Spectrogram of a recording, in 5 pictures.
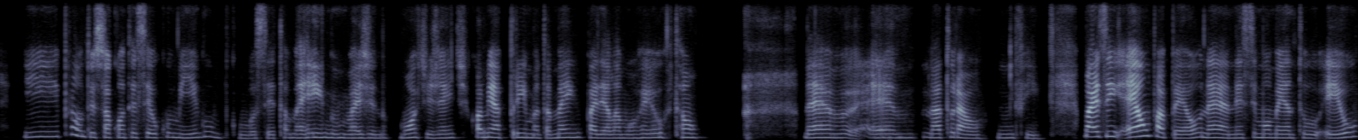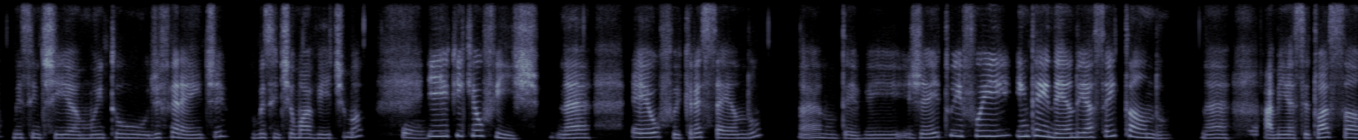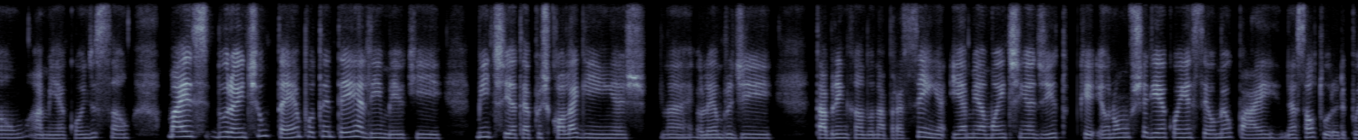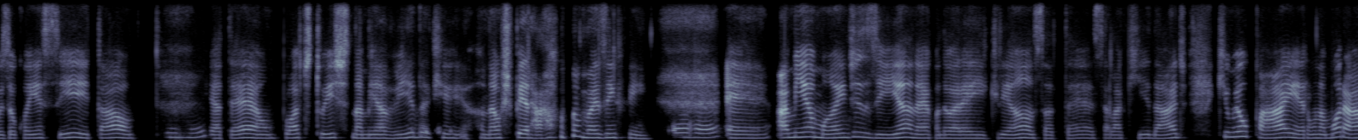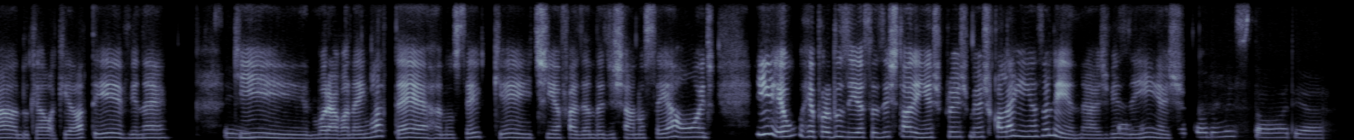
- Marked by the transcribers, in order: other noise; tapping; in English: "plot twist"; unintelligible speech
- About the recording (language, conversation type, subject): Portuguese, podcast, Como você pode deixar de se ver como vítima e se tornar protagonista da sua vida?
